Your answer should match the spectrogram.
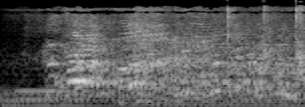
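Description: Background music with sustained, steady notes, joined about half a second in by voices talking over it.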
